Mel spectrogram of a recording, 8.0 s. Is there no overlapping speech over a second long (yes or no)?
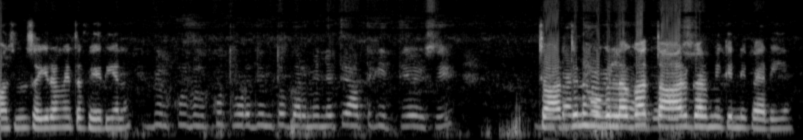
no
